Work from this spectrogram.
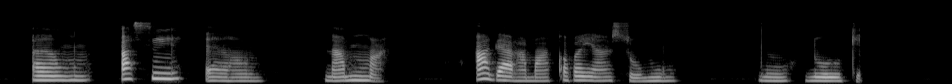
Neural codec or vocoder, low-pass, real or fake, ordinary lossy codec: autoencoder, 22.05 kHz, a latent of 192 numbers a frame, VITS, trained on one speaker; 7.2 kHz; fake; none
